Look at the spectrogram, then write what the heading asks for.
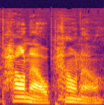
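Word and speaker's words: Pownall: Pownell, yeah.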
